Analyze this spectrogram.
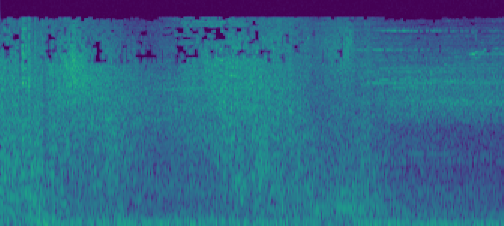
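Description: A deep explosion booms and rumbles loudly.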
